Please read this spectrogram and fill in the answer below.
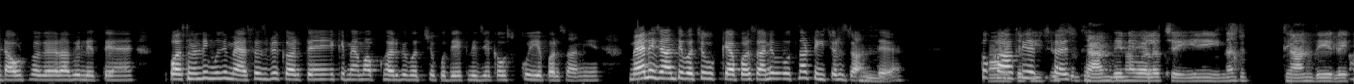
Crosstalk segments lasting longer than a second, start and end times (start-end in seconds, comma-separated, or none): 9.9-11.8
